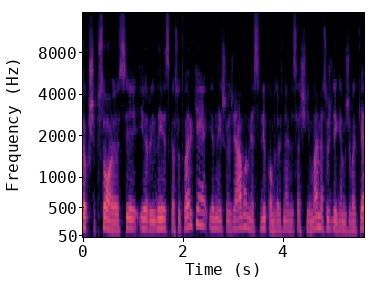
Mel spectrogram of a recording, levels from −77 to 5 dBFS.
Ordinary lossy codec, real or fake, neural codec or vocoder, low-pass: Opus, 16 kbps; real; none; 14.4 kHz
